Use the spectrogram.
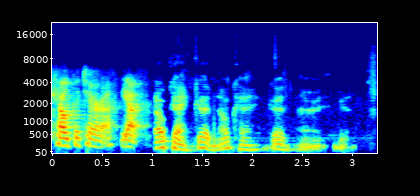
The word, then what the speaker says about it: Calcaterra: What I just want to make sure I say yes, Calcaterra. good. All right, good. All right. You had it right. It's Calcaterra.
